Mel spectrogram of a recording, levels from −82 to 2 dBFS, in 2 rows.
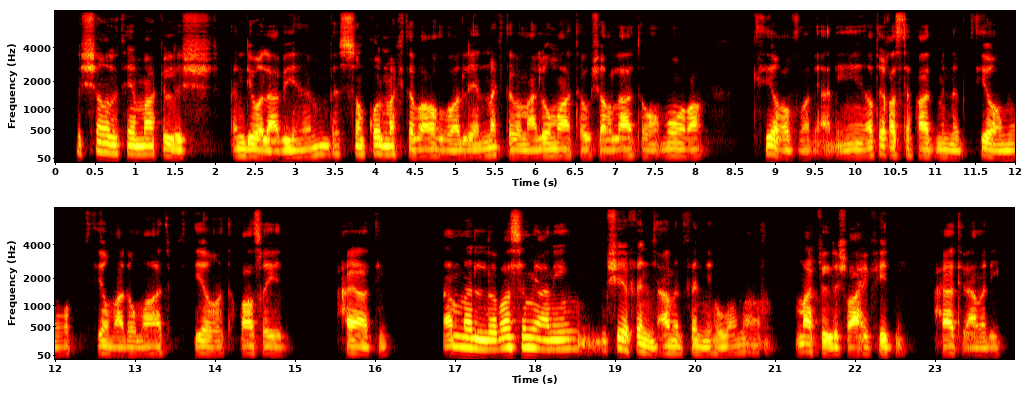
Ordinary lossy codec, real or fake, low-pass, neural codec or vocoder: none; real; none; none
